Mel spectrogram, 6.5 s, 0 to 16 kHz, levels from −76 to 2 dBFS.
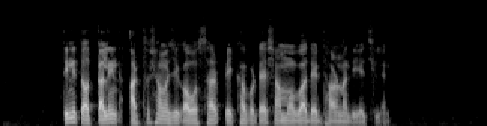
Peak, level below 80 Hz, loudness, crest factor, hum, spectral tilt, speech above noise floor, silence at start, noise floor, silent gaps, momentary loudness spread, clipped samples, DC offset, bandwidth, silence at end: -4 dBFS; -50 dBFS; -24 LUFS; 22 dB; none; -7.5 dB/octave; 51 dB; 0.85 s; -74 dBFS; none; 12 LU; under 0.1%; under 0.1%; 7.4 kHz; 1.35 s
